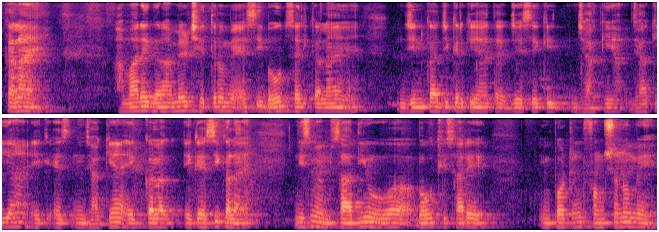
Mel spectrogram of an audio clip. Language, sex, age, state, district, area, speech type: Hindi, male, 18-30, Uttar Pradesh, Ghazipur, rural, spontaneous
